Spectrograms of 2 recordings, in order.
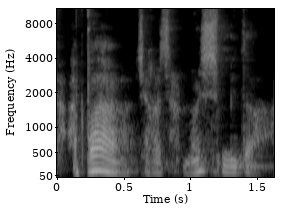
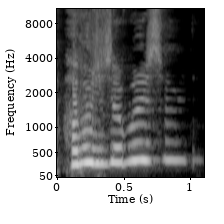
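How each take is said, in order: First: Much softer, lower, contrite son; humble apology. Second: Fake crying apology. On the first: Retold or imitated. Son apologizing to his angry father, soft and low. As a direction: say sorry quietly, head bowed. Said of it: "가서". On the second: Son pretending to cry so his father forgives him. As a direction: ham up a tearful sorry. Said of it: "우는 척이라도".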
